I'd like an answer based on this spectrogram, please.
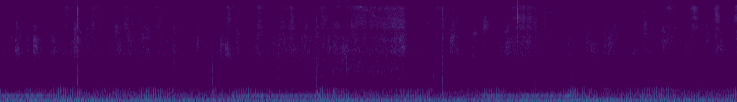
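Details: Calico cat named Stella purring contentedly while being petted, a deep continuous rumble pulsing steadily, with a faint steady hum recurring in the background and soft rubbing from the petting hand.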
